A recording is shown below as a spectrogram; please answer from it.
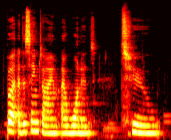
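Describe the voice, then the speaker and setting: A woman with a French accent at a very slow pace, with fairly even intonation. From France. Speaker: planner YouTuber, university student. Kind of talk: casual show-and-tell vlog. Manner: hesitant, many fillers.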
